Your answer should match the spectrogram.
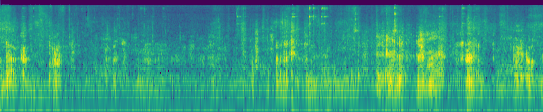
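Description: Two dogs play-fighting: scuffling and short dog vocal sounds in irregular bursts, busiest near the start and again in the last two or three seconds.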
